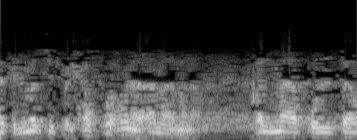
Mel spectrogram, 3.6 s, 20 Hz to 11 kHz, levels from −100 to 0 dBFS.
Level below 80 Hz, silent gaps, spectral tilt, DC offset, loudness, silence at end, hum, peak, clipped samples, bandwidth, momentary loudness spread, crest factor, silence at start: -56 dBFS; none; -13 dB/octave; under 0.1%; -23 LUFS; 0 s; none; -8 dBFS; under 0.1%; 3.1 kHz; 9 LU; 14 dB; 0 s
